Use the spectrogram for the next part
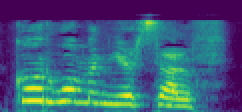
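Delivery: high, sharp comeback from the cook; indignant retort. Acted. Cook answering back to the phoenix, indignant. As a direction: throw the words back, high and affronted.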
